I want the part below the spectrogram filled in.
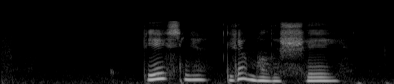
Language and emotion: Russian, sad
